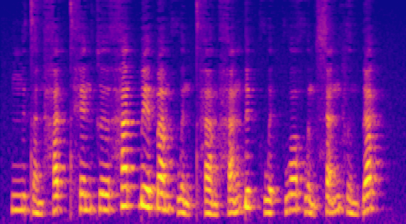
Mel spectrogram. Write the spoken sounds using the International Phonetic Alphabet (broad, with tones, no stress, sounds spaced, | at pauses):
ŋ ɨ˧ t̪ a̤˨˩ n h a˦˥ t̚ t̪ʰ ɛ˧ n k əː˧ h a˦˥ t̚ ɓ ɛ˧ ɓ a˧ m h w ə̰˧˨ n t̪ʰ a˧˩ m h a̰˧˥ ŋ ɗ ə˦˥ t̚ h w ə˨˩ t̚ h w ɔ˧ h w ə̰˧˨ m s a̰˧˥ n f ə̤˨˩ m ɗ a˦˥ k̚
